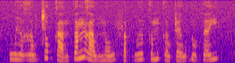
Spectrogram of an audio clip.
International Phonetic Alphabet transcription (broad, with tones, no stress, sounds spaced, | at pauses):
w i˨˩ ə̯ ɣ ə˨˩˦ w c o˧ k aː˨˩˨ n t̪ a˧˥ ŋ ɣ a˨˩ w n o˨˩˦ w f a˨˩ k̚ v ɨ˧ ə̯ k ə˧˥ m k ə˨˩ w ʈ ɛ˨˩˦ w ɗ u˨˩˦ t̪ ɛ˧˥ j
